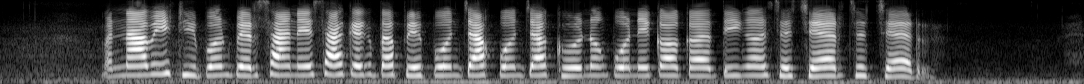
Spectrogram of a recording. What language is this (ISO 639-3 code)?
jav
